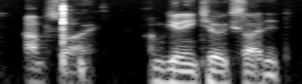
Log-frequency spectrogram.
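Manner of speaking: low, near-whispered aside; hushed apology. Real, not acted. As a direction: drop right down and rein yourself in. Reins himself in after rant.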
